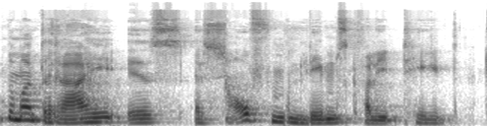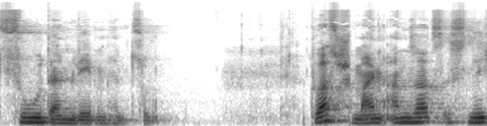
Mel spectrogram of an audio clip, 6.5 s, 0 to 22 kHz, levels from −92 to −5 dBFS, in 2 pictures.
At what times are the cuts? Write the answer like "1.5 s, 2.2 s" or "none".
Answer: 1.5 s, 1.9 s, 3.2 s, 5.6 s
